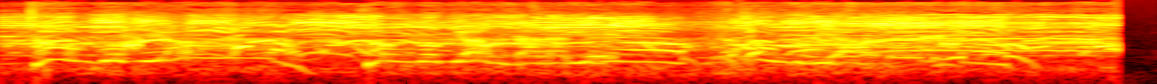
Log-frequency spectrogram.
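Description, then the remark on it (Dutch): A crowd of fans screams hysterically at their favourite boyband, a dense, high-pitched wall of overlapping shrieks and squeals that stays loud and continuous, dipping only briefly midway before surging again. “Dit is dan ook een normale reactie als fans geconfronteerd worden met hun favoriete boyband.”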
